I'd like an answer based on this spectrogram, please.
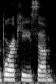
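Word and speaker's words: Boericke: that may be online by the way dr boerke's materia medica borah key is spelled b-o-e-r-i-k-e uh the person is quarrelsome obscene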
